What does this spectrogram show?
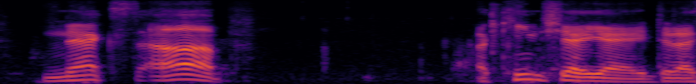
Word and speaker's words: Akinseye: All right, next up, Akinseye.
